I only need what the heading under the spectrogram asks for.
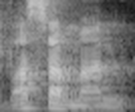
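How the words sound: The name is pronounced with German sounds. "as we would say in German"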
